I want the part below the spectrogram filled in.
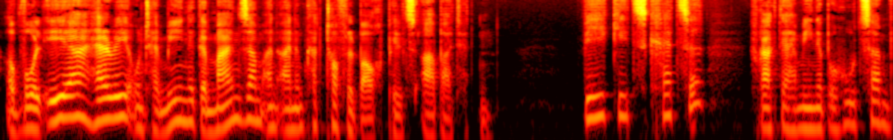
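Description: Brief: male audiobook narrator, expressive storyteller, middle pitch. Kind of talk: scripted narration.

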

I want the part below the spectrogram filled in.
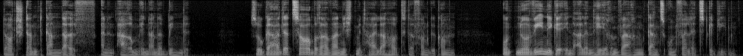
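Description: A man reading a storybook aloud in calm, measured narration. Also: extremely low pitch, no echo, clean studio sound. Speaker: audiobook narrator. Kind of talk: scripted narration.

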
